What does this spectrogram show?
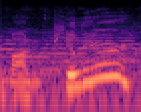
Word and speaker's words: Montpellier: Now we're going to go to Montpellier. I'm going to pronounce it like Vermont is pronounced.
